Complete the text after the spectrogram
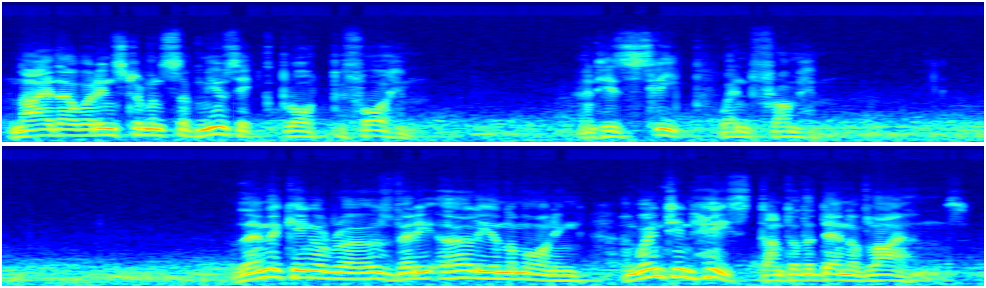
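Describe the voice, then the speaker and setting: Man narrating bible drama, measured and solemn, mid voice, lots of tape hiss. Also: medium pitch, animated. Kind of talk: scripted scripture narration for audio drama. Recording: hissy cassette tape rip.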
